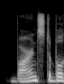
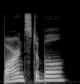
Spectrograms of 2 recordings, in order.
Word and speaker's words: Barnstable: And quick note for the chat, it's pronounced Barnstable and Groton. Okay. Not Barnstable and Groton. That's wrong. Exactly. It's Barnstable, not Barnstable, and Groton, not Groton. You've got it now.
